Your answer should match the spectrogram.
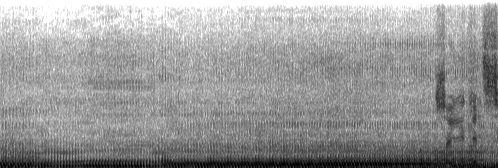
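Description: A minibike engine drones loud and close, holding a steady buzzing tone that rises slightly as it rides around a dirt track, with a voice talking over it.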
